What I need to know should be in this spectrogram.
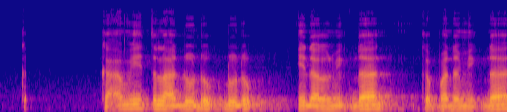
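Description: A man speaks calmly into a microphone, his voice carried by a loudspeaker.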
